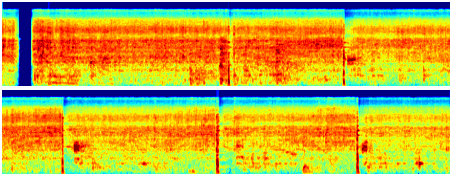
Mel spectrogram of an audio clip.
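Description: Chicken and freshly added ground spinach sizzling steadily in a hot kadhai while a metal ladle stirs them, the ladle clinking against the pan every second or two.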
